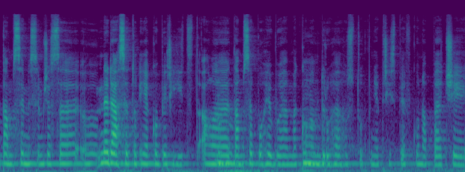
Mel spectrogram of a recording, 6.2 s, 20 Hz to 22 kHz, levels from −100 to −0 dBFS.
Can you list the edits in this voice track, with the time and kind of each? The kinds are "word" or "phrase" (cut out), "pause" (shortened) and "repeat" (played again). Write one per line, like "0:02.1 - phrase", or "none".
0:01.3 - word
0:01.8 - word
